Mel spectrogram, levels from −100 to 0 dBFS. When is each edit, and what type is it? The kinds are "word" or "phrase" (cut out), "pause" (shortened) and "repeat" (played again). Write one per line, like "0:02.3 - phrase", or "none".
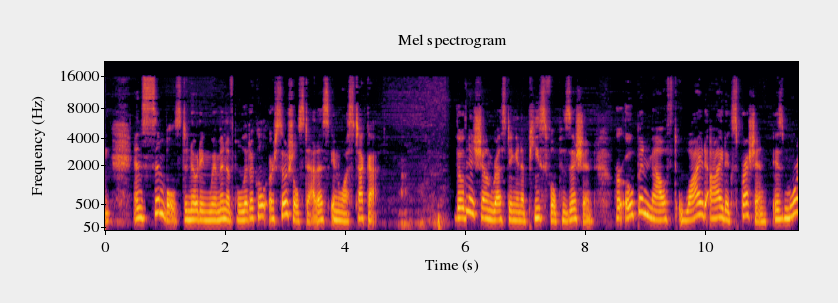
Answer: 0:02.1 - word
0:06.0 - word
